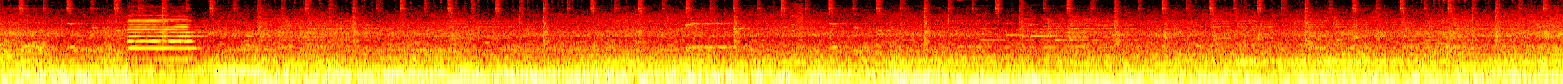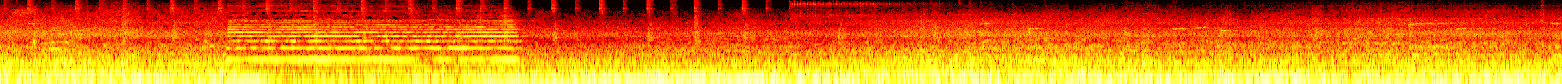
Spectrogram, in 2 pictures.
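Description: Busy street traffic: a steady low rumble of engines and tyres, with a car horn giving a short toot about a second in and a longer honk of about three seconds past the middle.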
